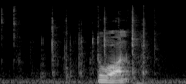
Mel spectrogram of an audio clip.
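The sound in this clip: Typing of a regular expression on a computer keyboard gives scattered, faint key clicks, broken midway by a short, louder voiced sound.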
